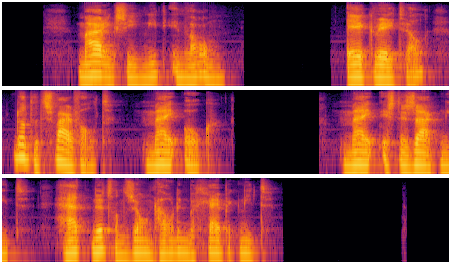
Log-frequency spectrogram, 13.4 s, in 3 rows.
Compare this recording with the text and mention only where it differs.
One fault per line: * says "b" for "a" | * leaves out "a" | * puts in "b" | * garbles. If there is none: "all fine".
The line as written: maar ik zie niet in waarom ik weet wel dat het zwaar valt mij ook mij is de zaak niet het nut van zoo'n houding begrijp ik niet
all fine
